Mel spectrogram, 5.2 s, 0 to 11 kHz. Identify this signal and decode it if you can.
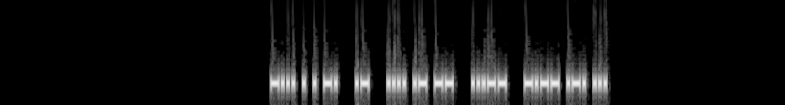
Morse code, heard as a keyed tone, about 68 wpm, 700 Hz. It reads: BEEN A HAM 3 YRS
